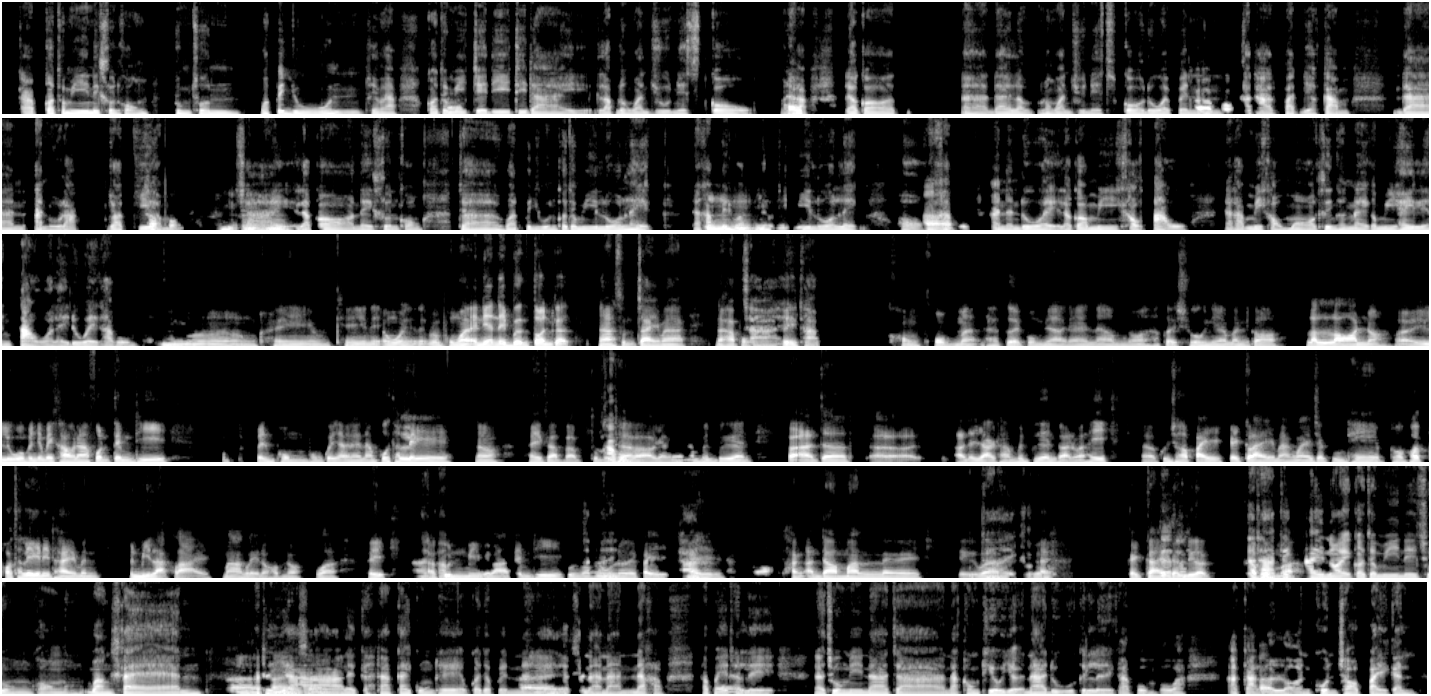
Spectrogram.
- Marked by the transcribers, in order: unintelligible speech; tapping; other background noise; "เป็นใน" said as "นาเท"
- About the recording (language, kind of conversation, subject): Thai, unstructured, ถ้าคุณต้องแนะนำสถานที่ท่องเที่ยวให้เพื่อน คุณจะเลือกที่ไหน?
